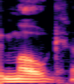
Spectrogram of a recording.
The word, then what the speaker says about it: Moog: I always say Moog because that's how I grew up saying, but it's actually Moog. I heard him say it in a documentary. It rhymes with Vogue.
